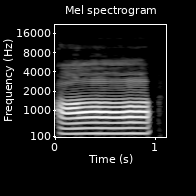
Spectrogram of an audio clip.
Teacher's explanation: विवृत स्वर में मुंह पूरा खुल रहा है, जितना मैक्सिमम खुल सकता है।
